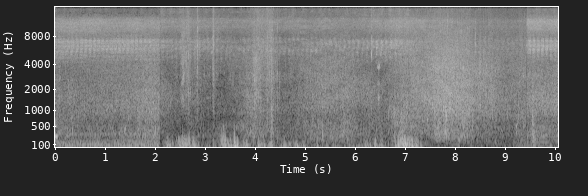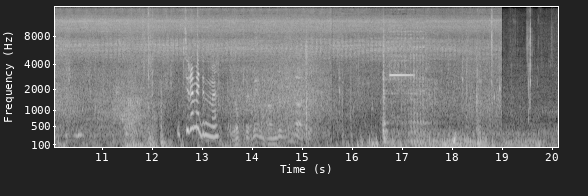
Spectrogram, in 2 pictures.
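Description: Small open motorboat on the water: uneven wind and water noise with irregular low rumbles, and a short voice a little past the middle.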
